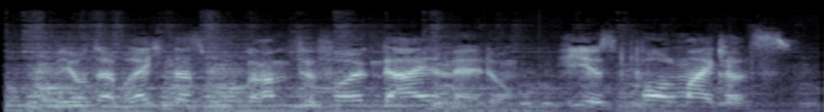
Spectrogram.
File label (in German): TV Sprecher; For All Mankind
